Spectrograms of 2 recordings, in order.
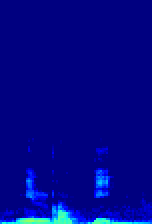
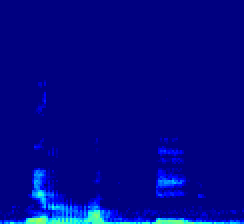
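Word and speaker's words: من ربي: Contoh pada lafadz min robbi, itu dibacanya bukan min robbi, harus dimasukkan bunyi n, huruf n ke ro nya, jadi dibacanya mir robbi.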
